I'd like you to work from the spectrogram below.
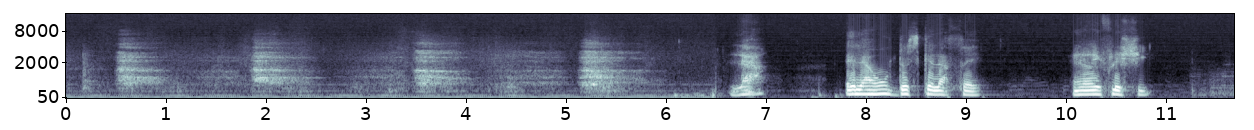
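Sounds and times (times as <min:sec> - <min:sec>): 
woman breathing heavily sitting down in an armchair: 0:00.0 - 0:06.1
low steady hum: 0:00.0 - 0:11.6
speech: 0:06.7 - 0:07.0, 0:07.8 - 0:09.2, 0:10.1 - 0:10.9.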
